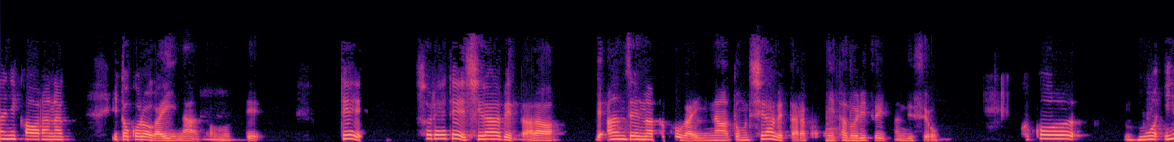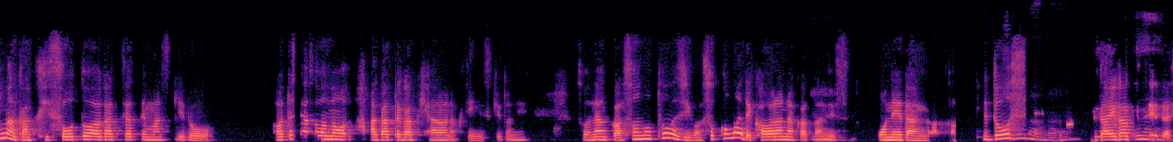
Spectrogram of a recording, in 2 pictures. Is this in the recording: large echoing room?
no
